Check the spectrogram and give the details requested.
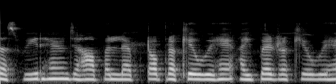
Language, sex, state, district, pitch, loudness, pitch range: Hindi, female, Haryana, Jhajjar, 235 Hz, -16 LUFS, 230-245 Hz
